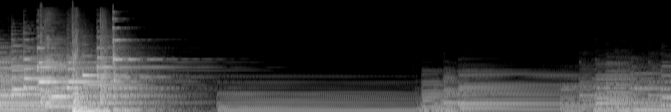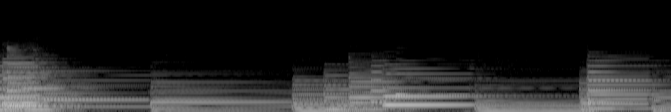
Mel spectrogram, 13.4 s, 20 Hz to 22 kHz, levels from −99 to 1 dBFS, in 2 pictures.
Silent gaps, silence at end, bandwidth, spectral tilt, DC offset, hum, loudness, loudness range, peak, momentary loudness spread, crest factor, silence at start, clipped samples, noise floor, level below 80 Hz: none; 0 s; 11.5 kHz; -7.5 dB/octave; under 0.1%; none; -28 LUFS; 18 LU; -4 dBFS; 29 LU; 28 dB; 0 s; under 0.1%; -55 dBFS; -38 dBFS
